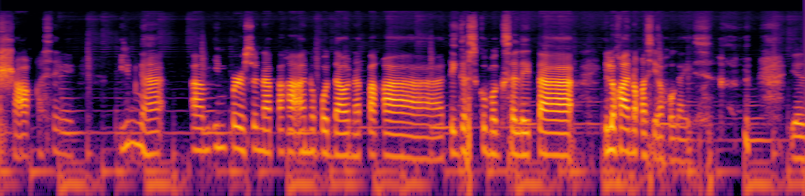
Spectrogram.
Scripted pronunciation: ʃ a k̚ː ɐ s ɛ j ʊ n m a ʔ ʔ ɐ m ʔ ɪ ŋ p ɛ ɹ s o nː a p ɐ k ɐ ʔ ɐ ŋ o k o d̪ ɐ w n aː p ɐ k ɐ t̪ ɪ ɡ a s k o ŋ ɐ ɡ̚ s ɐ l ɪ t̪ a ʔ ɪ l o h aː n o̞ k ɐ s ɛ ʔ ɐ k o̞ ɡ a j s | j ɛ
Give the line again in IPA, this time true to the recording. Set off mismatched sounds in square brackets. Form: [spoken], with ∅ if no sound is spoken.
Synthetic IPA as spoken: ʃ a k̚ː ɐ s ɛ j ʊ n [ŋ] a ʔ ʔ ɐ m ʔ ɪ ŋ p ɛ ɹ s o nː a p ɐ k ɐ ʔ ɐ [n] o k o d̪ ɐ w n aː p ɐ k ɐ t̪ ɪ ɡ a s k o [m] ɐ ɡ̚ s ɐ l ɪ t̪ a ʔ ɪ l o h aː n o̞ k ɐ s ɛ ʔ ɐ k o̞ ɡ a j s | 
